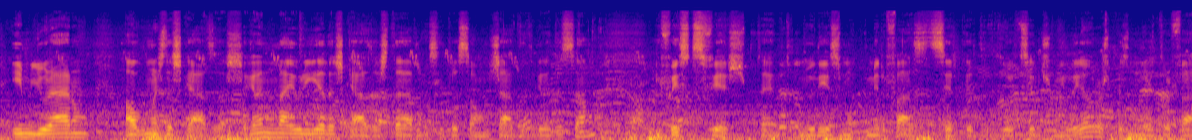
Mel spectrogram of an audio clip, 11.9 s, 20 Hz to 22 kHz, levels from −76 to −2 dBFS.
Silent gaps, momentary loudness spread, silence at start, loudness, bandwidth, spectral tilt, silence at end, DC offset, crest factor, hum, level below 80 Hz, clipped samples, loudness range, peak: none; 9 LU; 0 s; -22 LUFS; 16 kHz; -4 dB/octave; 0 s; under 0.1%; 20 dB; none; -28 dBFS; under 0.1%; 4 LU; -2 dBFS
